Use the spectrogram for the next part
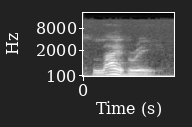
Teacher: Okay, for example, in the word library, in the way it is written, library, but the way it is pronounced, normally it becomes library. So we have omitted the R and the vowel phoneme in it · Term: elision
